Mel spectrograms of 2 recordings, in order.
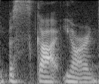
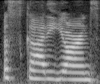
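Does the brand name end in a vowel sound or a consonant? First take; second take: consonant; vowel. First: The name ends with a consonant, no final vowel. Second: The name ends with an added final vowel sound. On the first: This is how most people say it. The speaker calls it right. "but I hear most people say biscot yarns" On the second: This is how the spelling looks to the speaker. The speaker calls it wrong. "To me, it looks like biscotti yarns"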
